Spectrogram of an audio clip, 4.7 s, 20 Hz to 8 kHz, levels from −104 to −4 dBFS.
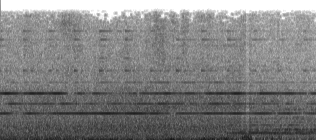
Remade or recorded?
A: recorded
